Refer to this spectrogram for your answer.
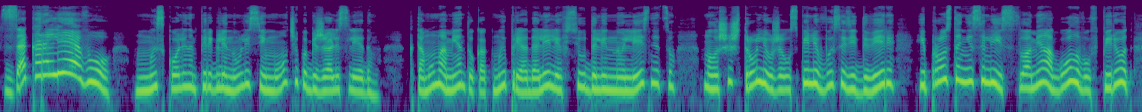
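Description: A woman narrating a fantasy audiobook in first person with a lively, expressive delivery. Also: on the high side, moderate pace, dry recording, clean studio sound.

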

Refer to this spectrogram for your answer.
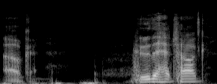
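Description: A man's voice: medium pitch, sing-song, moderate pace, fairly bright tone, a little hiss or hum, low-quality recording. A man hosting a live call-in show, chatting casually with sarcastic, joking asides and rambling comments between calls. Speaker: host.

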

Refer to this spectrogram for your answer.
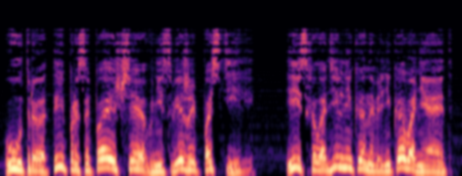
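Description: A blunt, sardonic man who needles his friend like a patient mentor, as a male audiobook reader puts him on. The voice sits fairly high and husky and swings with lively pitch. It is close and dry, with faint music behind. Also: normal speed, dry recording. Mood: mocking. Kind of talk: audiobook dialogue reading.

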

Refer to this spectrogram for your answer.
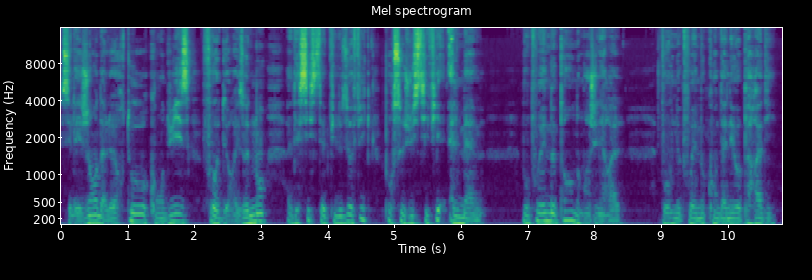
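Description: A man voicing a captured spy who argues gravely about death and then begs for his life, with a warm, husky voice. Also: on the low side, moderate pace. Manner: grave reasoning, then frantic pleading. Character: captured male spy, philosophical then desperate.

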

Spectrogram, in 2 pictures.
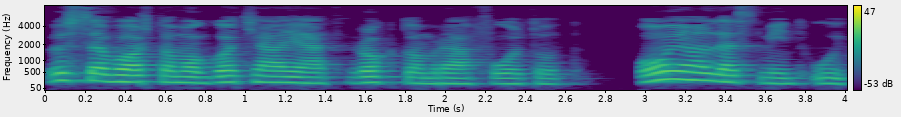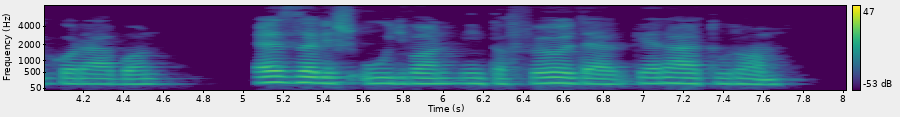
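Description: A woman voicing a chatty, grateful middle-aged peasant man in an audiobook, talking in a folksy, animated way. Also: sits low, close to an everyday voice. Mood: earnest. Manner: folksy, animated, respectful to his master. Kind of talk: audiobook reading.

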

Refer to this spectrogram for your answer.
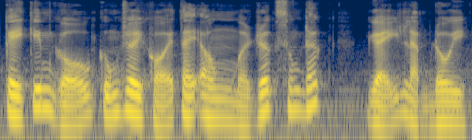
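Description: A male storyteller narrating a horror story in a dramatic, expressive reading. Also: medium pitch, a little fast. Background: faint music.

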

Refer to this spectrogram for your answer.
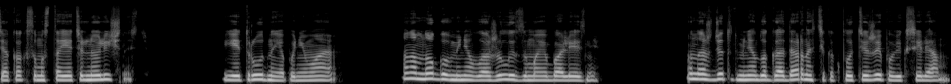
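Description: Calm thoughtful young guy, woman reading him, mellow, dry. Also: medium pitch, clear, resonant tone, no room sound, natural voice. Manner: calm, reasoning.

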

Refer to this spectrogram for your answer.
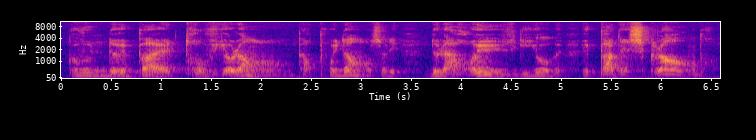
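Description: A man's voice: a little high, very animated, slow, gravelly, bright, forceful tone, heavily acted. A man reading aloud and voicing an old, scheming male criminal who presses and pleads urgently. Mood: pleading.

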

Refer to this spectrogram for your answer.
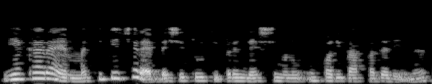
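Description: A man's voice: fairly high pitch, lively intonation, normal speed, breathy edge. A reader doing a fussy old fretting father. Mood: fretful. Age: older. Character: fussy anxious elderly father, fretful and doting. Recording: slightly muffled recording.

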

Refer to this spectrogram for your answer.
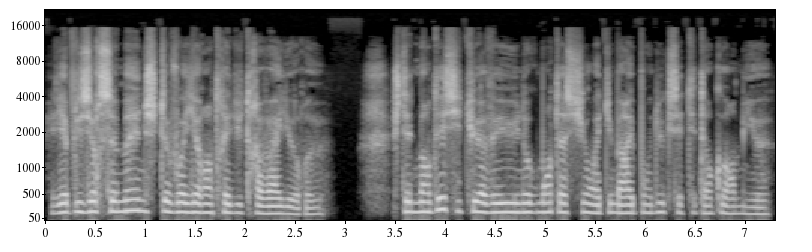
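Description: A man reading the part of a father in his fifties who speaks softly and evenly, gently insisting. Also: a little high, fairly even intonation, a little fast, no room sound, studio quality, close to an everyday voice. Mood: recounting.

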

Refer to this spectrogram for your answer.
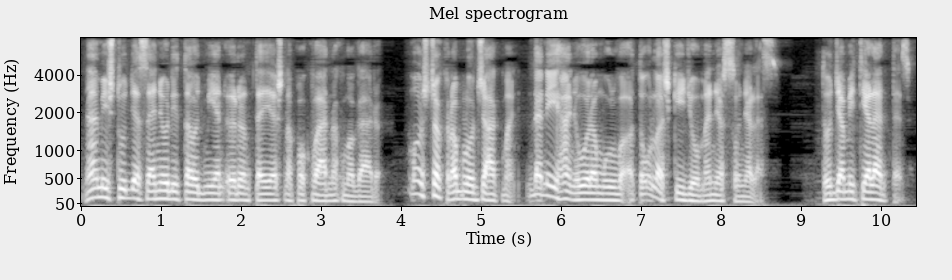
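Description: Herradura, a man voicing a gravelly, taunting bandit chief. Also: medium pitch, lively intonation, a little mellow, close to an everyday voice. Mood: mocking. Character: menacing male bandit leader, mocking and cruel. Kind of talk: audiobook character reading.

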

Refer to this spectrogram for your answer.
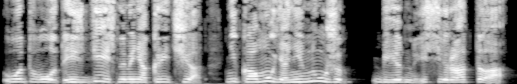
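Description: A woman's voice: mid-range voice, moderate pace, dry recording, studio quality, natural voice. A woman voicing a small male baby dragon who boasts that dragons must be bad, and turns whiny when he feels unwanted. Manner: plucky, whiny when hurt.

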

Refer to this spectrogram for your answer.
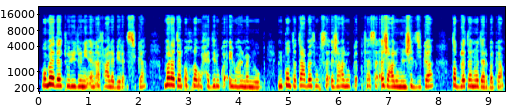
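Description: A woman's voice: high-pitched, steady tone, quick pace, a little mellow, lightly acted. A woman voicing an irritable, threatening male vizier in an audiobook drama reading, blustering and impatient.

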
